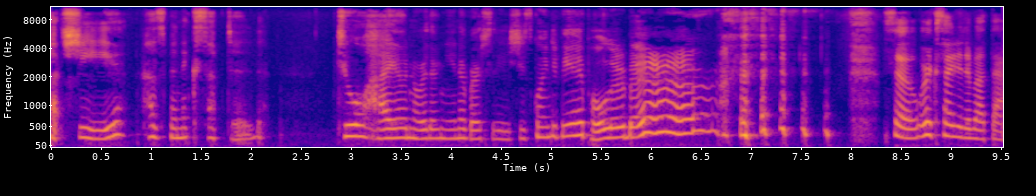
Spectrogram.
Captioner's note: laughing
